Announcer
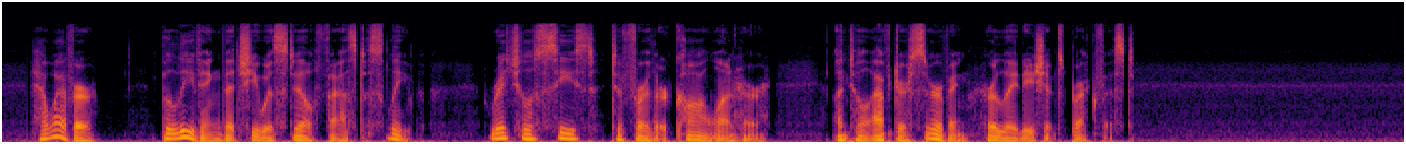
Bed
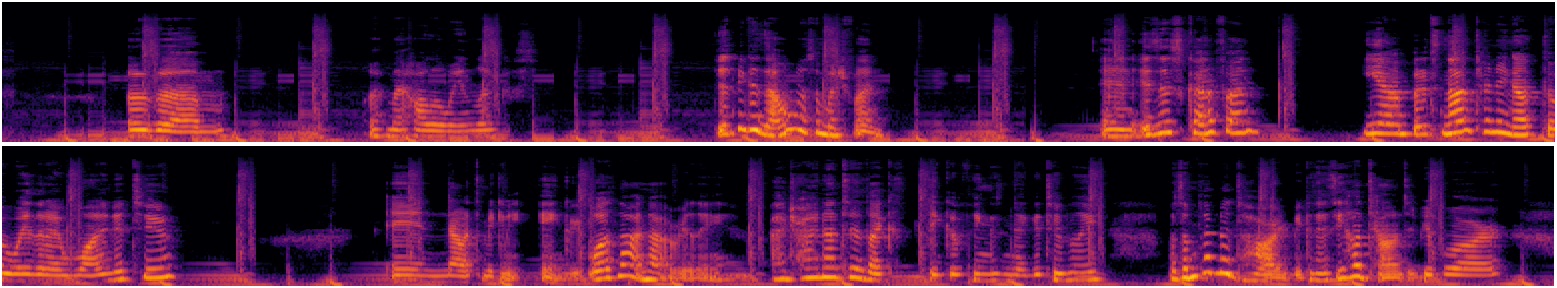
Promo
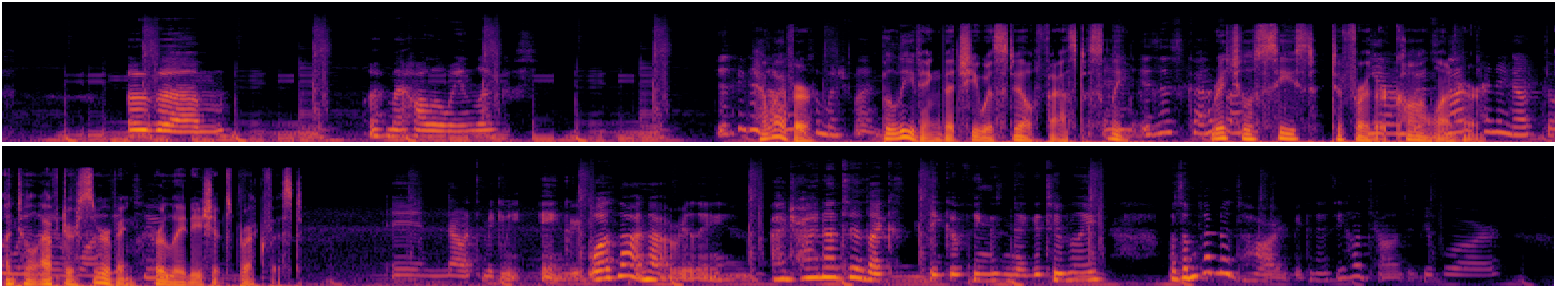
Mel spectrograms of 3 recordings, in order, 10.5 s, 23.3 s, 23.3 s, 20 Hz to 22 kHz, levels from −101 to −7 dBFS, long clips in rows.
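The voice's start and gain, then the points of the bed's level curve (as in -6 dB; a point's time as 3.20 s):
5.40 s, -5.0 dB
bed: 4.91 s -5 dB
5.32 s -17.5 dB
14.56 s -17.5 dB
15.79 s -6 dB
20.30 s -6 dB
21.55 s -26 dB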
